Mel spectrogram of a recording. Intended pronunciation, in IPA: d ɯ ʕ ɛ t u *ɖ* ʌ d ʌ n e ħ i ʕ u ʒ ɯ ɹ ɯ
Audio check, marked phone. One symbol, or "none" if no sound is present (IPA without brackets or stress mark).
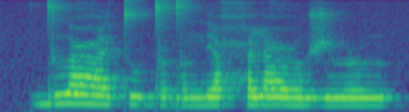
d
